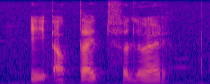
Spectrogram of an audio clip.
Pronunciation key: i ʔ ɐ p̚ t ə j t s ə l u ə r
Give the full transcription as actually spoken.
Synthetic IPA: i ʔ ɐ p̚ t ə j t f ə l u ə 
